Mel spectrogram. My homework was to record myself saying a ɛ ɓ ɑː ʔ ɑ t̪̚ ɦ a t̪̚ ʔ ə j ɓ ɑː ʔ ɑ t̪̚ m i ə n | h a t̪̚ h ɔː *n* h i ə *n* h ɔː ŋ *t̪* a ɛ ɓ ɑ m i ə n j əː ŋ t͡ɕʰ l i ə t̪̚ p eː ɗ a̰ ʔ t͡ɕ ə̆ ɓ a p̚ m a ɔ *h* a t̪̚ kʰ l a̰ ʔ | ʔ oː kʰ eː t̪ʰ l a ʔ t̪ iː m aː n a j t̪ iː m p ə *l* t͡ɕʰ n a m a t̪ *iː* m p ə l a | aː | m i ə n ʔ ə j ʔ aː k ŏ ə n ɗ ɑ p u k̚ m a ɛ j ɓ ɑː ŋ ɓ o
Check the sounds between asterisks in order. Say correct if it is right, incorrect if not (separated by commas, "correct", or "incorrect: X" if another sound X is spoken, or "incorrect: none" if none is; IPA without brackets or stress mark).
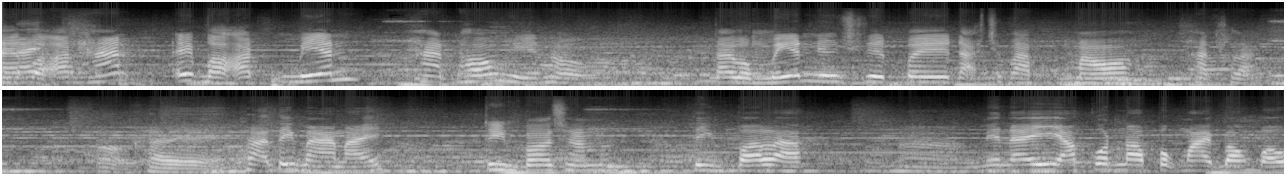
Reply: incorrect: ŋ, correct, correct, correct, correct, correct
